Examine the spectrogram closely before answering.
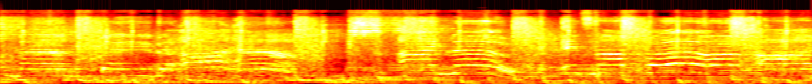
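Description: Live rock band performance: a woman singing lead, with sliding and held notes, over electric guitars and a drum kit.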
